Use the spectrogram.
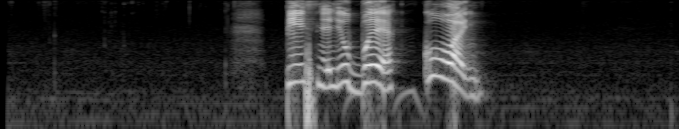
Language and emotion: Russian, positive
